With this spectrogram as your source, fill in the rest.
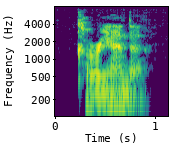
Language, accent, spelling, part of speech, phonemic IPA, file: English, Southern England, coriander, noun, /ˌkɒ.ɹiˈæn.də/, LL-Q1860 (eng)-coriander.wav
- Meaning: 1. The annual herb Coriandrum sativum, used in many cuisines 2. The dried fruits thereof, used as a spice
